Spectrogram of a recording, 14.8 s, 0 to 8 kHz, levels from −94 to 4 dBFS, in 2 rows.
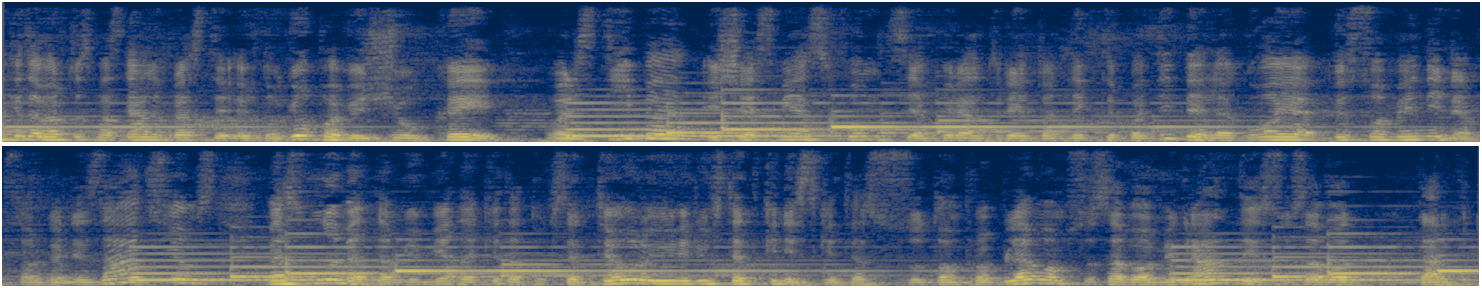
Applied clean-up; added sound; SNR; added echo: none; Piano; 3 dB; reverberation time 0.4 s.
